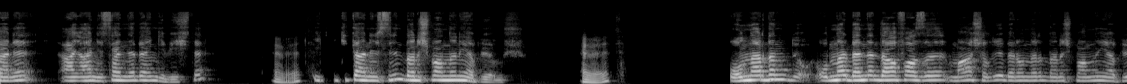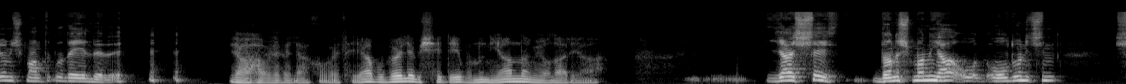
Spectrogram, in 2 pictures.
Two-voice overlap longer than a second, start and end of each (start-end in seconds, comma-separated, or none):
none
